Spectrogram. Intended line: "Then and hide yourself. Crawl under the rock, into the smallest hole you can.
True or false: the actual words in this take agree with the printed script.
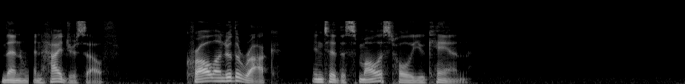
true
